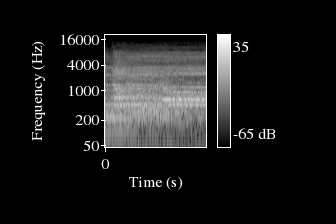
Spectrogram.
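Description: Men's choir singing a hymn in long held chords, a new chord coming in just after the start and another about a second in.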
